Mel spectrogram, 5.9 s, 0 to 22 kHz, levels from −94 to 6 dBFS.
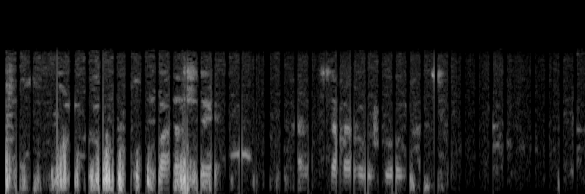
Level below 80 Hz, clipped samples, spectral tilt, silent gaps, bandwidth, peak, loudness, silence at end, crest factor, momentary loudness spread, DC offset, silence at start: -58 dBFS; under 0.1%; -7 dB/octave; 2.66-2.70 s; 7.6 kHz; -6 dBFS; -32 LUFS; 1.45 s; 26 dB; 23 LU; under 0.1%; 0.05 s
